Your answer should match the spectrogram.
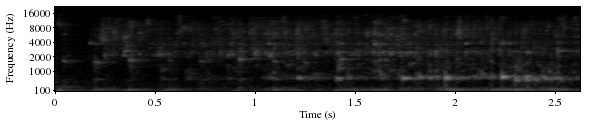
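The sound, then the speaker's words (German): Wine glugs and splashes as it is poured from a screw-cap bottle into a violet wine glass, a bright liquid gurgle with a rising pitch as the glass fills, clear with no talking. “Es ist jetzt schade, dass es mit Schraubverschluss Ja, sonst hätten wir, wir jetzt gerne euch das Blog natürlich präsentiert. Wir haben es einschränken, klingt wenigstens schön.”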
